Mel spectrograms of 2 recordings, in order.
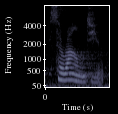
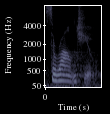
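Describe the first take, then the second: First: The T sound is clearly released. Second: The T sound is softened and milder. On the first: "British people probably say surround you" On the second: "American people prefer to make it milder"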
